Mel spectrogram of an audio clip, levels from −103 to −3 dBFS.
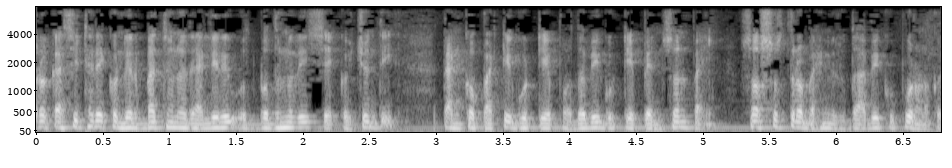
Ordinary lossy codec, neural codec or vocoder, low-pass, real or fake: none; none; 7.2 kHz; real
